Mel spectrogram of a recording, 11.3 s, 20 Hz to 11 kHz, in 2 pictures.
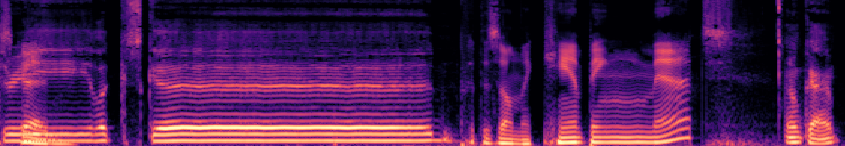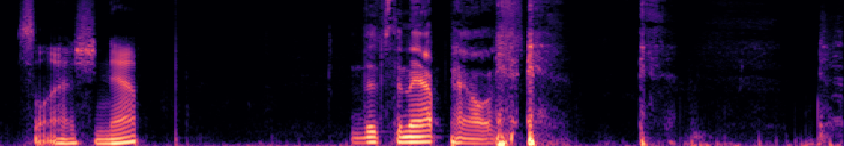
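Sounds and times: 
speech: 0:00.0 - 0:06.7, 0:08.0 - 0:09.2
harsh coughs: 0:09.0 - 0:10.3, 0:11.1 - 0:11.2.

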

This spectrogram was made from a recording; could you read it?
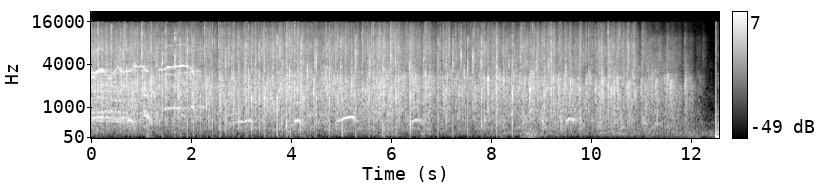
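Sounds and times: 
scattered cheers and whoops: 0:00.0 - 0:05.4, 0:06.3 - 0:06.8
large crowd applauding in a packed room: 0:00.0 - 0:12.4.

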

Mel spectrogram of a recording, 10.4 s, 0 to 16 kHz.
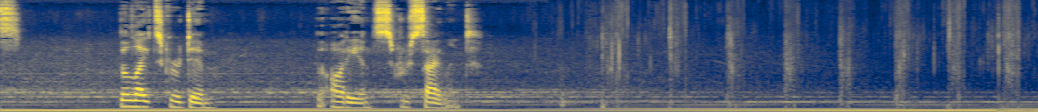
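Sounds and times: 
low droning hum: 0:00.0 - 0:10.3
speech: 0:01.2 - 0:02.2, 0:03.2 - 0:04.8
boots walking across sand in a ring: 0:05.4 - 0:10.3.

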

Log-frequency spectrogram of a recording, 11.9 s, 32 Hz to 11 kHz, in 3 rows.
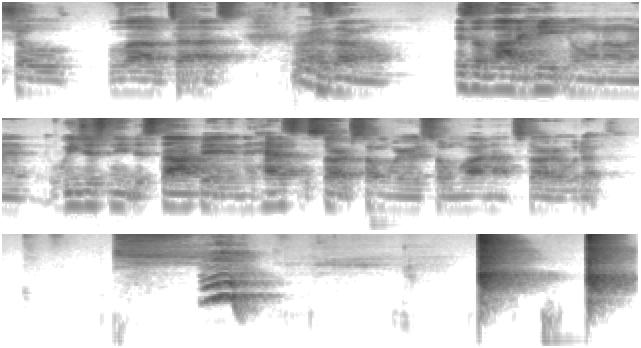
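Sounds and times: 
speech: 0:00.0 - 0:07.9, 0:08.7 - 0:09.6
hand claps: 0:11.0 - 0:11.9.

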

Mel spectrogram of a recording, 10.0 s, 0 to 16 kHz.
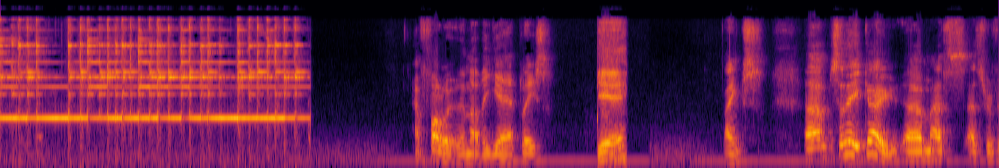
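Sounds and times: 
bright electric bell ringing with rapid metallic trill: 0:00.0 - 0:03.2
speech: 0:04.3 - 0:06.4, 0:07.2 - 0:09.9.

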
